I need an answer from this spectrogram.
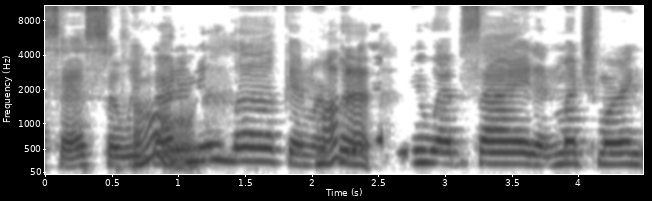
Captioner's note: audio warps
